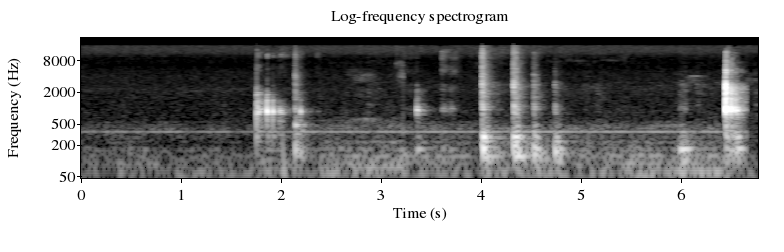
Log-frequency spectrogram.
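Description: Ceramic mugs handled and set down on a granite countertop: scattered knocks and clinks in small groups about two, four and six seconds in, the loudest near the end, over a faint steady hum.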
